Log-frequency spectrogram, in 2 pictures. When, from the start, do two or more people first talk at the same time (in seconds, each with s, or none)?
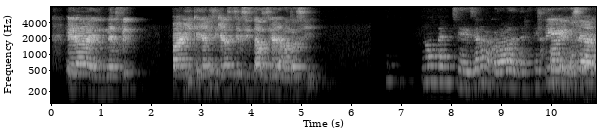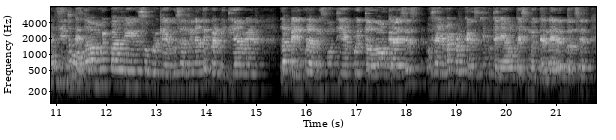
9.9 s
